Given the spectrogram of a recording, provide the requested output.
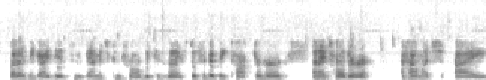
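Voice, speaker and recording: A woman speaks with an American accent at a moderate pace. Her pitch is fairly high. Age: 60s. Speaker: caller. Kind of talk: casual chat. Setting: phone call. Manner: halting.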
